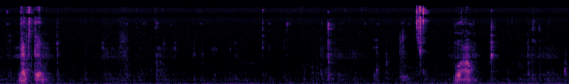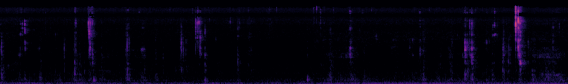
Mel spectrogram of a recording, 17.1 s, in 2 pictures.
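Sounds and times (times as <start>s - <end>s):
soft chewing: 0.0s - 17.0s.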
